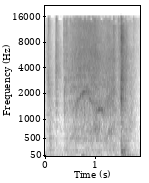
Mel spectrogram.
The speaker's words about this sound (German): Warte, ich muss kurz die Jalousien zumachen.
